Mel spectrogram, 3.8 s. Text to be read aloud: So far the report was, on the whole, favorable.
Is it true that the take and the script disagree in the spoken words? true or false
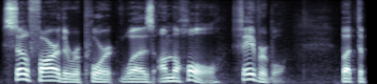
true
